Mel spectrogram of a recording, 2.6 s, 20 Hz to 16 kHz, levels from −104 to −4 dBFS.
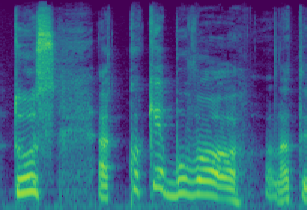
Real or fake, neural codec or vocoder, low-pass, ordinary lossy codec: real; none; 14.4 kHz; Opus, 64 kbps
